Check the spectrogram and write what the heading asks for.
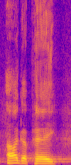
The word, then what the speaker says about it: Agape: of the board initially the correct uh uh pronounciation is agape which is a Greek word meaning love embracement mutual respect and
